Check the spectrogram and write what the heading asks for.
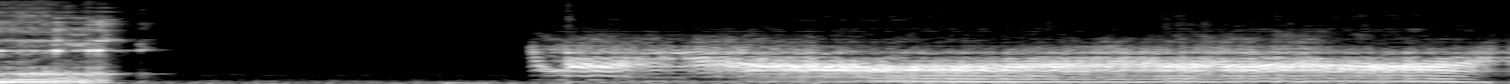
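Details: Burping after a lunch of pizza, fries and a shake that caused bloating: a short burp, a pause, then one long, loud, rumbling burp lasting about five seconds.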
